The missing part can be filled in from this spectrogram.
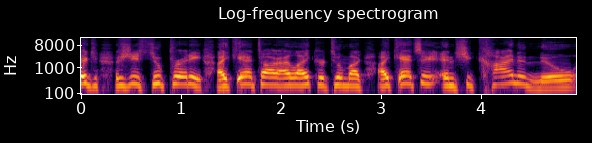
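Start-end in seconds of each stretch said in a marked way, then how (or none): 0.0-3.6 frantic, desperate, begging voice. Retelling how he begged the teacher to move his seat: imitating his own pleading. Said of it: "I begged and pleaded".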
